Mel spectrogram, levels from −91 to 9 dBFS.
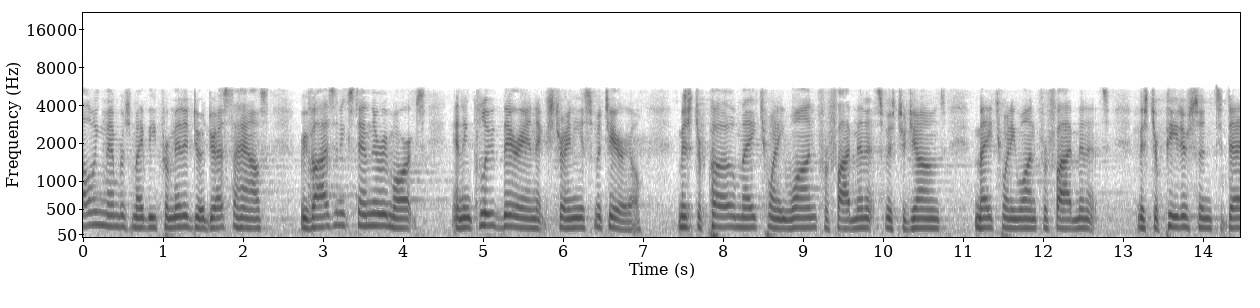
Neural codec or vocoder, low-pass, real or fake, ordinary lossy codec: none; 5.4 kHz; real; AAC, 32 kbps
